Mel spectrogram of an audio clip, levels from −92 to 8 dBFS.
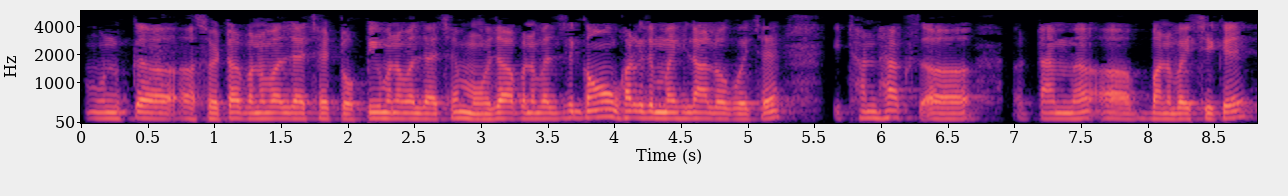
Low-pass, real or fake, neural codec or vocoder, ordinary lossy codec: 5.4 kHz; real; none; MP3, 24 kbps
